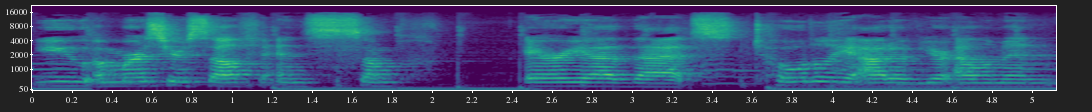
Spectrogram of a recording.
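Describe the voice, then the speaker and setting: A woman's voice: medium pitch, little pitch movement, measured pace, a bit bright. Young woman, distant and echoey. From southern Vermont. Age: young adult. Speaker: university student. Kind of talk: casual interview testimony. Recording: distant mic in an echoey room with faint music.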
